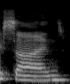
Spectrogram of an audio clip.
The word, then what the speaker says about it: Saenz: I know my last name sounds a little complicated. It's pronounced Saenz, but that's where you can find me on Instagram.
